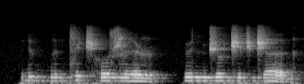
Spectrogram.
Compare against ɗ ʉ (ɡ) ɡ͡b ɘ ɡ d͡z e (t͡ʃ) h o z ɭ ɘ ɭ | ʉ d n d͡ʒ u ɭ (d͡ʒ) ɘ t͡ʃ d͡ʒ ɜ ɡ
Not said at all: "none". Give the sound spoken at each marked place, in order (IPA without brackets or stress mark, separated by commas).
ɡ, t͡ʃ, d͡ʒ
